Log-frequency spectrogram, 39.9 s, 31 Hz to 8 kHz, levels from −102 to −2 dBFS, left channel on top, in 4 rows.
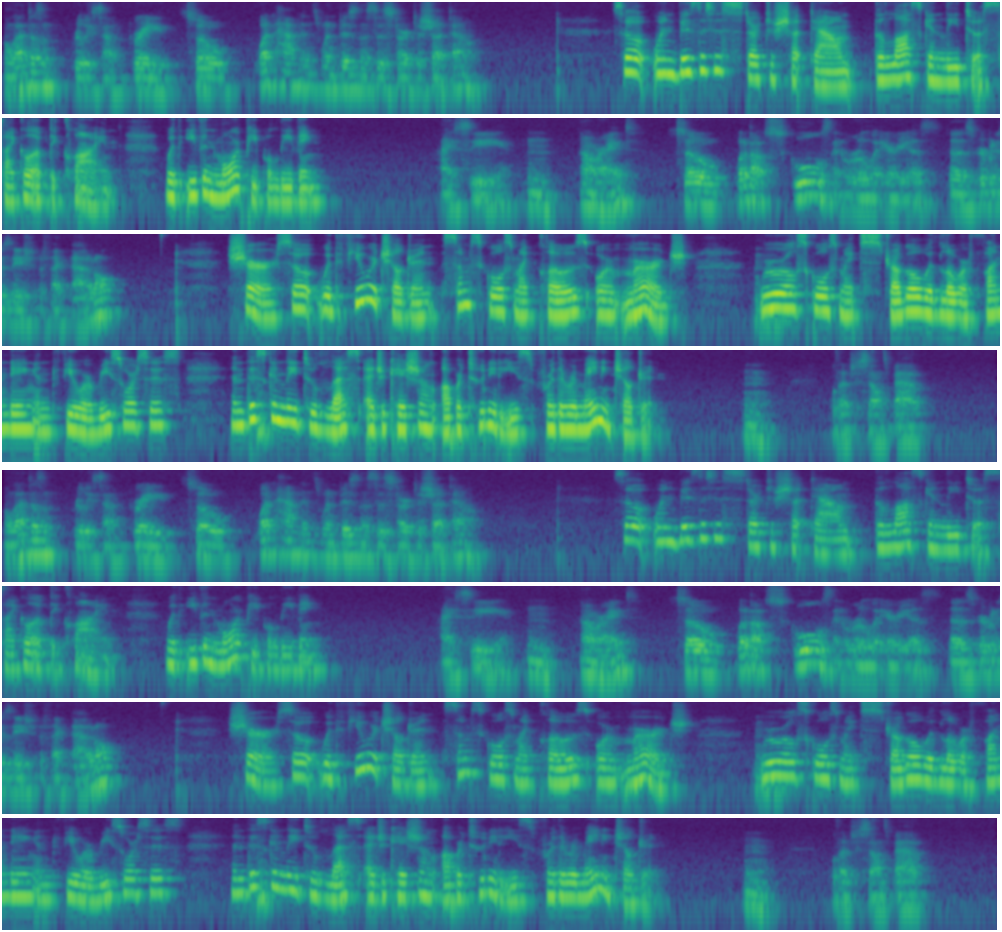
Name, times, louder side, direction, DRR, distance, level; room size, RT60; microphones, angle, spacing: voice 1, 0.0-2.2 2.5-4.7 14.3-15.5 15.8-16.3 16.7-21.0 27.5-27.7 32.5-32.6 37.3-37.6 38.2-39.1, equal, 65° left, 1.3 m, -38 dB
voice 2, 6.1-11.1 11.6-13.2 22.2-26.8 27.5-31.7 32.2-36.4, left 7 dB, 85° left, 0.3 m, -26 dB
4.5 x 2.6 x 3.1 m
head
